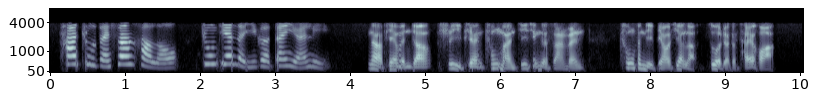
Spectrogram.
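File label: Chinese, speech, CODEC2 3200 bps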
